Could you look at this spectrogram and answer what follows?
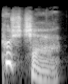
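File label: "pushchair", British English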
